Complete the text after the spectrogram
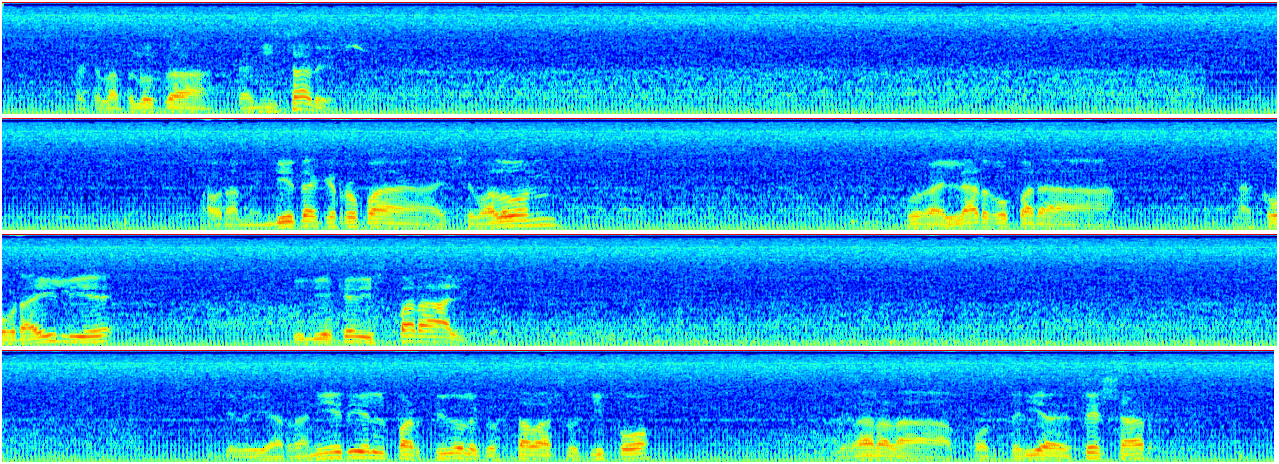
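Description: A large crowd murmurs steadily in a stadium.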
